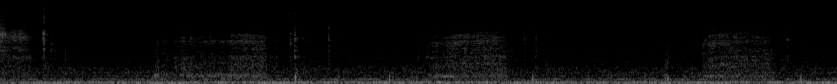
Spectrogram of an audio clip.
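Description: Rotary cutter blade rolling through fabric on a cutting mat, trimming a seam allowance in three short, soft rasping passes.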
